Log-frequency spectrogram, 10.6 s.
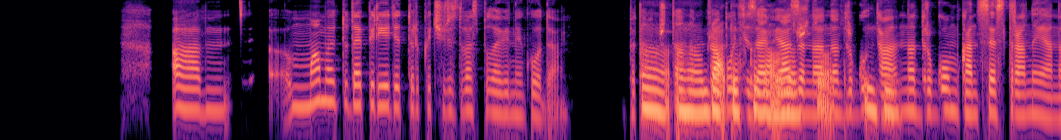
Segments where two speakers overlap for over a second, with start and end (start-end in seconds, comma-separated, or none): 6.4-9.0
